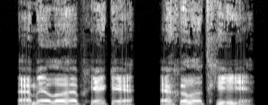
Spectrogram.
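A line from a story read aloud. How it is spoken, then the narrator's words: Cheerful shout, magician. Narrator (Russian): весело выкрикнул маг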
